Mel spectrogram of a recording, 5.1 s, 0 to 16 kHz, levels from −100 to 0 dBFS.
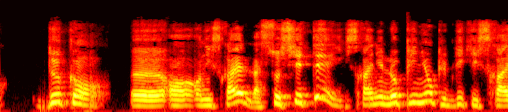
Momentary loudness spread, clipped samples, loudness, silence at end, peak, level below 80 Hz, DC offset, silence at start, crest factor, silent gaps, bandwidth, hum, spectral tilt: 10 LU; under 0.1%; -24 LUFS; 0 s; -8 dBFS; -68 dBFS; under 0.1%; 0.35 s; 16 dB; none; 9 kHz; none; -4.5 dB/octave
